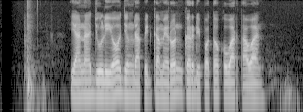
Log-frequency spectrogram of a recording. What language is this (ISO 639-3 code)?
sun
